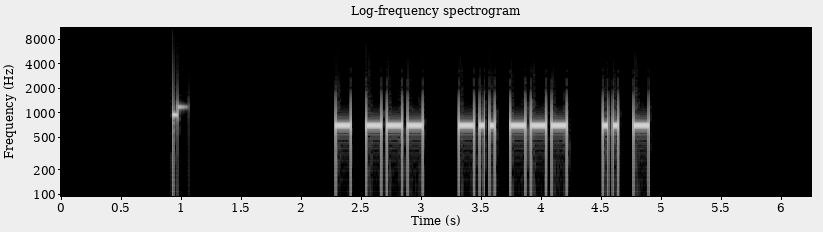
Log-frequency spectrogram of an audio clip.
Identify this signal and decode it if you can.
Morse code, heard as a keyed tone, about 28 wpm, 700 Hz. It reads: TO DO IT
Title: Sets of 3 Words 28wpm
